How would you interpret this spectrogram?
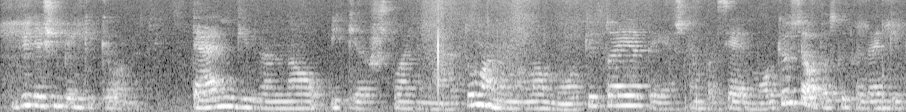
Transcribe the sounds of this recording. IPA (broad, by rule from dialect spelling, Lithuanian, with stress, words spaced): ˈdʲʋʲiːdʲɛʃʲɪm ˈpʲɛŋʲkʲɪ kʲɪˈlˠoːmʲɛtrɐɪ ˈtʲɛn ɡʲiːʋʲɛˈnɐʊ ɪkʲɪ ɐʃˈtuɔnʲʊ ˈmʲæːtʊ ˈmɑːnoː mɐˈmɐ ˈmoːkʲɪtoːjɛ tɐɪ ɐʃ tʲɛn pɐs jæː ɪr ˈmoːkʲɛʊsʲɪ oː pɐsˈkʊɪ kɐˈdɐŋʲɡʲɪ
